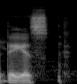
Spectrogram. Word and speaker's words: dais: I'm just gonna call it a dais because it rhymes with a chaos.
